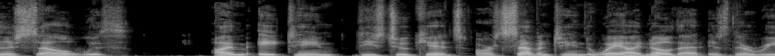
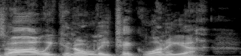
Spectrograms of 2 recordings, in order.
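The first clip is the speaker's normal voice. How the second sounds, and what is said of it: Put-on English-Irish accent. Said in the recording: “That's my English, Irish accent.”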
